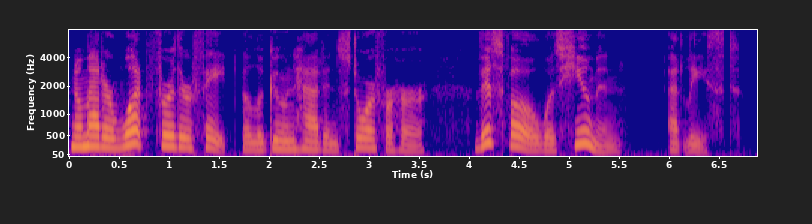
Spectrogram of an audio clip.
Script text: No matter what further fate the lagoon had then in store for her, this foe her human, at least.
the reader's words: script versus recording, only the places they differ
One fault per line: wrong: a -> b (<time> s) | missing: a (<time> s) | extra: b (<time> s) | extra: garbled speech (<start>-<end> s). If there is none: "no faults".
missing: then (2.6 s)
wrong: her -> was (4.7 s)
